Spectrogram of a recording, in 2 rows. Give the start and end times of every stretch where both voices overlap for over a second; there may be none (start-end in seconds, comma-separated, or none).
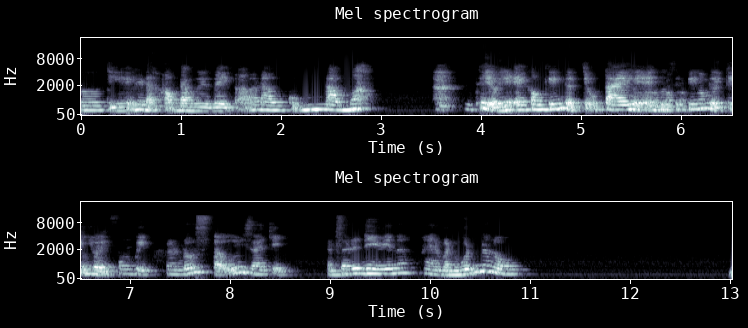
5.5-6.8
